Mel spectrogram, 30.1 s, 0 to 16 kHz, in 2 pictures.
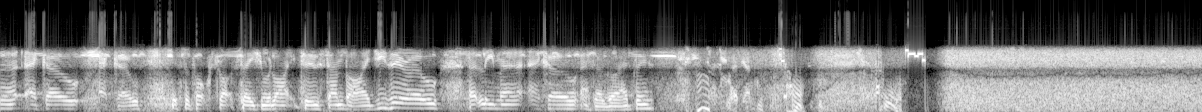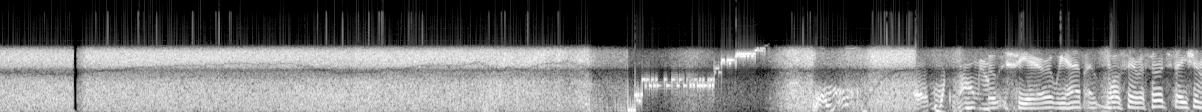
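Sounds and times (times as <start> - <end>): radio band noise rushing: 0.0 - 30.0
heterodyne whistle and chirp: 8.2 - 8.8, 23.9 - 24.7.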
